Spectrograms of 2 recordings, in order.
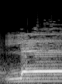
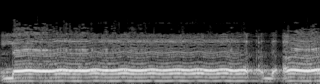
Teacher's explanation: லாம் இதனை நாங்கள் ஆ என்கிற துணியில் ஆறு ஹரக்கத்தை மீட்டி ஓதுவோம் லா அப்ப எப்படி ஓத மாட்டோம் லா அந்த ஆ இப்படியான நடுக்கு வரக்கூடாது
